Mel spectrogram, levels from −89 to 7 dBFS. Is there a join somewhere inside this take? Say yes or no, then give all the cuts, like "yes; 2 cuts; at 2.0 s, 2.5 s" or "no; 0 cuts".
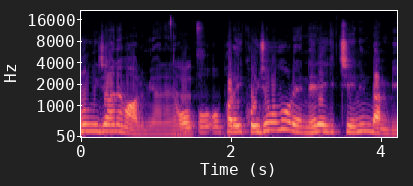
no; 0 cuts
